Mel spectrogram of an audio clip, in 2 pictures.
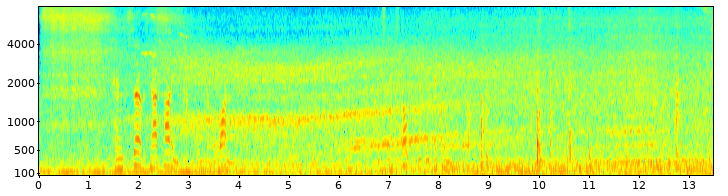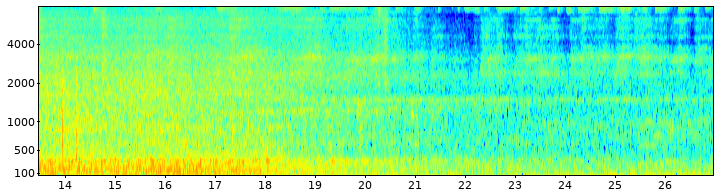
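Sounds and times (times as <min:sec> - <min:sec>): train wheels rumbling on rails: 0:00.0 - 0:26.9
thin high wheel squeal: 0:22.0 - 0:26.9.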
